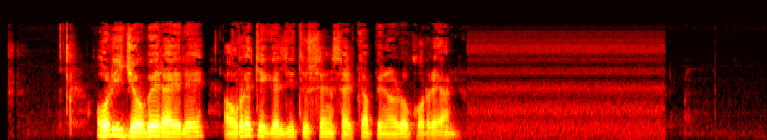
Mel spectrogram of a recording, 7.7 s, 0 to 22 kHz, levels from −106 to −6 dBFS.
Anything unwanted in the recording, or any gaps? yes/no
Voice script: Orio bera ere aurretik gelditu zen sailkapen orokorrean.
no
